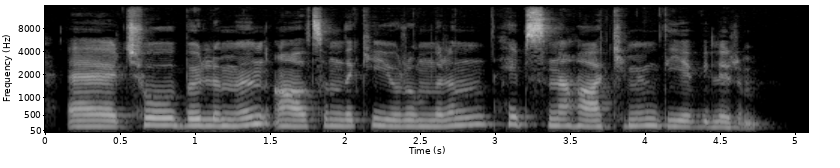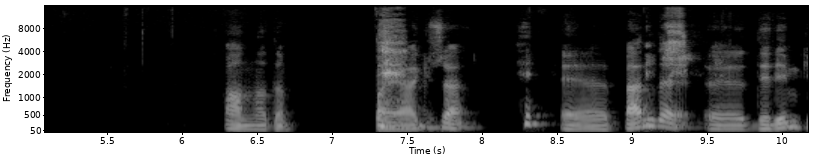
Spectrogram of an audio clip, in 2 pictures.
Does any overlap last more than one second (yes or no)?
no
